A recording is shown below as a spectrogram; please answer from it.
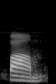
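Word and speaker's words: palm: बोट ते आहे thumb पाम L silent करायचे हे जे आपलं हे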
